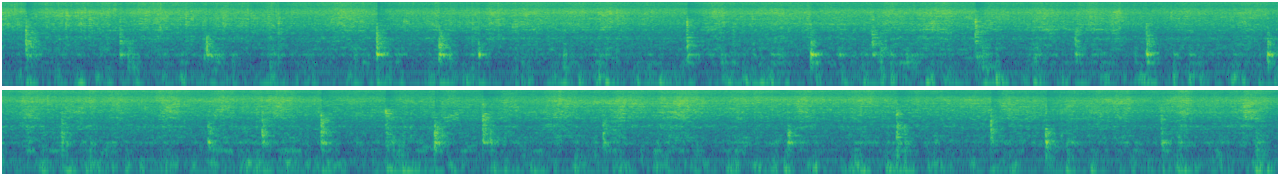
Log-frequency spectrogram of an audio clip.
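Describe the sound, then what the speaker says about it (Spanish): Close, loud sizzling of meat frying for a beef fideuà, with frequent scraping and clattering stirs in the pan, continuing steadily for a long stretch without any speech. "Ponemos nuestra carne, freímos."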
